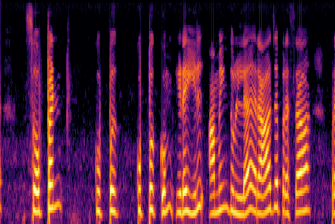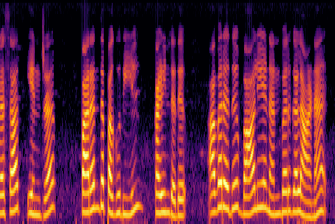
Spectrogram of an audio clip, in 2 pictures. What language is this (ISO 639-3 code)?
tam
